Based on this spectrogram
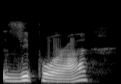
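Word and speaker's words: Tzipporah: So it's actually pronounced Zipporah. And I always say, think of a zipper.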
